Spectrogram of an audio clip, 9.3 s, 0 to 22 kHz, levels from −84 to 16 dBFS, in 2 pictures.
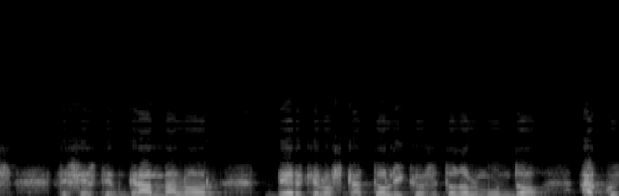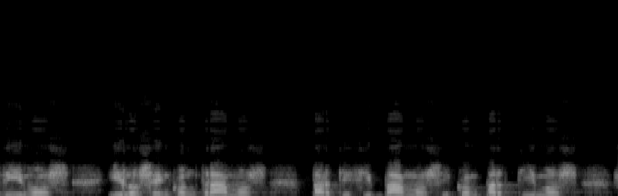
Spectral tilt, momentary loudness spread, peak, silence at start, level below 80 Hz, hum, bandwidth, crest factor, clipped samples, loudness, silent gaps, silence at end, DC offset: -5 dB/octave; 10 LU; -10 dBFS; 0 s; -82 dBFS; none; 9.8 kHz; 22 dB; under 0.1%; -30 LUFS; none; 0.1 s; under 0.1%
